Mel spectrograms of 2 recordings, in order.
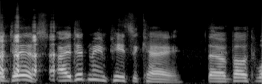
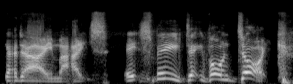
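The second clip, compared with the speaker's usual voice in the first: hammed-up Australian accent, slow on the name; bad Aussie impression, drawn out at the end; mock Aussie accent introducing himself, slowly; 4 dB louder, much slower than usual. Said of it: "my Australian accent is same as ... my Cockney accent".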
